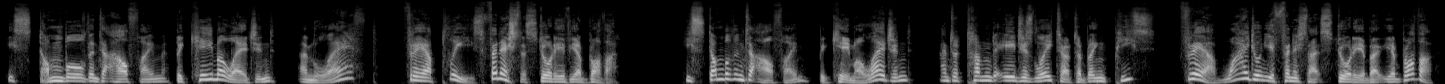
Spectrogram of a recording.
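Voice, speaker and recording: A man's voice: fairly high pitch, huge pitch swings, normal speed, dry recording, studio quality. A man voicing a witty, wise old storyteller in a video game, with a Scottish accent and an eloquent, wry, conversational manner. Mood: curious, prompting. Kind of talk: dramatic video game dialogue.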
